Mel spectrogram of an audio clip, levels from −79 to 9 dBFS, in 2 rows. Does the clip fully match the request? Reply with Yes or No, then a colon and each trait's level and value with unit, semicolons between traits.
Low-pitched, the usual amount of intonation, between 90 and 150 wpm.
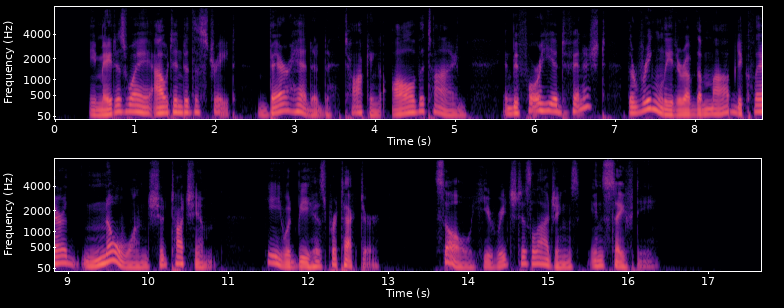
No: low, 105 Hz; wide, 8.5 semitones; average, 145 wpm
